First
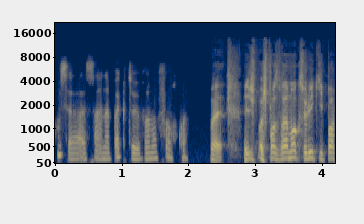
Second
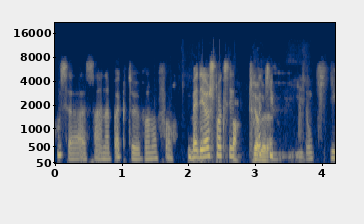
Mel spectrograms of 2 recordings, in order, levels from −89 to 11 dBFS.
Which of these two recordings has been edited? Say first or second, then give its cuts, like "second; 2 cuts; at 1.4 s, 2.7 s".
second; 2 cuts; at 1.8 s, 3.3 s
